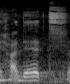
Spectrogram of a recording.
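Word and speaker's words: ha det: Hade, goodbye, hadet, I said hadet because I've heard that, and god dag. Hadet is spelled H-A, first word, second word, D-E-T.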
